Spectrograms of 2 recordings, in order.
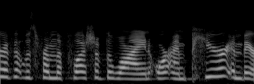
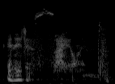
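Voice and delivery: hushed whisper; 5 semitones lower, 19 dB quieter than usual. Acted. Narrator whispering as she describes the silent church.

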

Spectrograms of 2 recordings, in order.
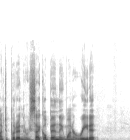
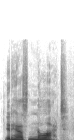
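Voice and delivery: slow, high, loud flat denial; indignant denial; 9 semitones higher, 5 dB louder, much slower than usual. Real, not acted. Denying the paper's claim, slow high indignation. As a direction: refuse it outright, drawn out.

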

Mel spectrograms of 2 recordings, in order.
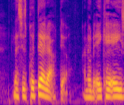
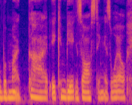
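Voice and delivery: whispered "but my God", worn out; weary whisper; 3 semitones lower, 7 dB quieter than usual. Real, not acted. Tired of racism talk, whispered aside.

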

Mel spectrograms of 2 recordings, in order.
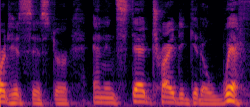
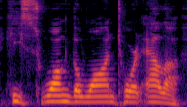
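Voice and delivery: ordinary delivery

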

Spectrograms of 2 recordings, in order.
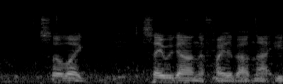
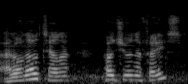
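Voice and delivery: loud, much higher, exasperated snap; frustrated outburst; 13 semitones higher, 8 dB louder, faster than usual. Retold or imitated. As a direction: patience finally runs out, shouting at Taylor. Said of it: "the frustration of that".

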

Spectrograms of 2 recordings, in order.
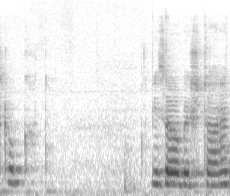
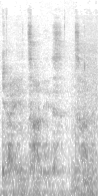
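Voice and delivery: whisper; 18 dB quieter, much faster than usual. Real, not acted. Whispering game, one wears AirPods.

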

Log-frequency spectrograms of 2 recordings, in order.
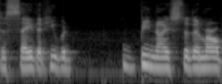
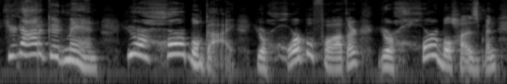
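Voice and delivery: indignant outburst; 6 semitones higher than usual. Real, not acted. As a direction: tell him off, rising in pitch. Ranting straight at him.

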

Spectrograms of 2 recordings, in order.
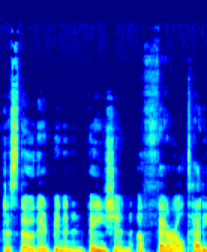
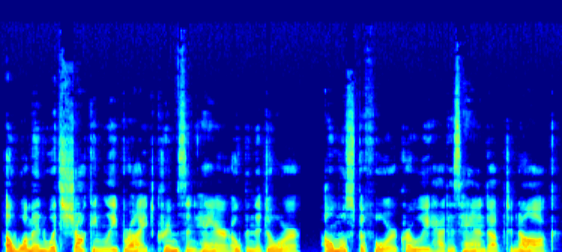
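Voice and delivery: usual speaking voice

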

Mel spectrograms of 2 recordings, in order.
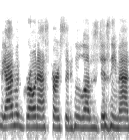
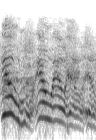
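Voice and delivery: disgusted ew; 5 semitones higher, much slower than usual. Real, not acted. Disgusted watching video.

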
